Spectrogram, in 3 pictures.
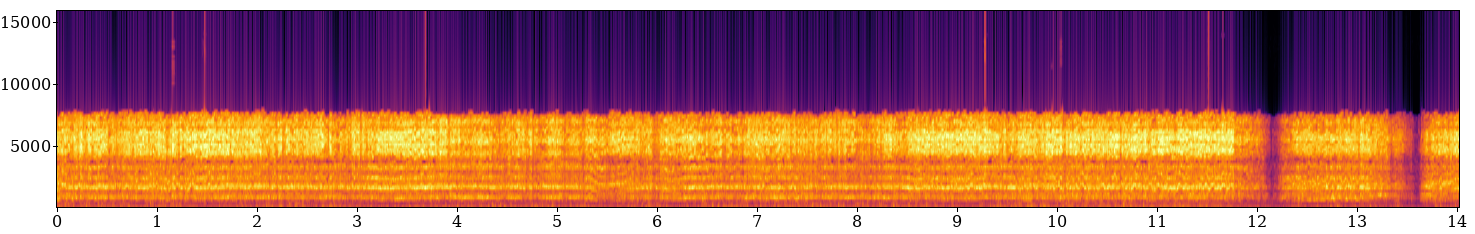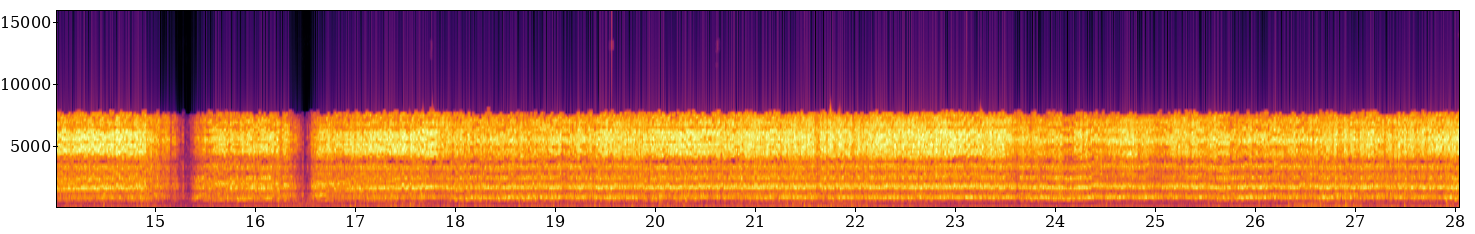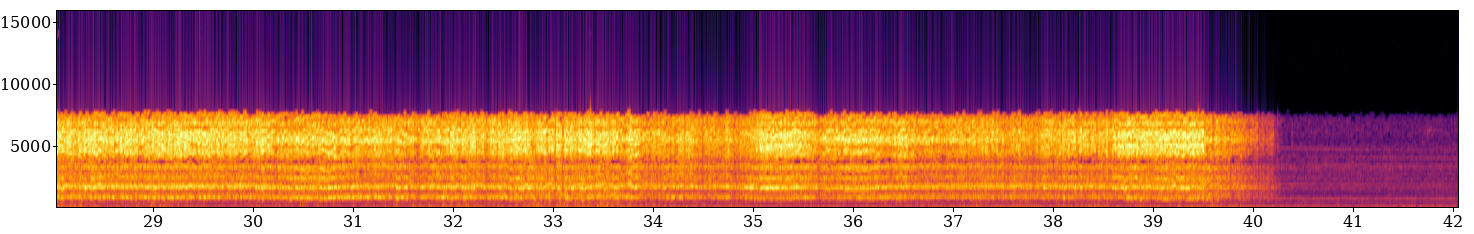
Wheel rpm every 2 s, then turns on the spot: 220, 230, 210, 220, 220, 190, 100, 150, 160, 220, 230, 230, 230, 230, 230, 230, 230, 230, 230, 200, 10.
none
